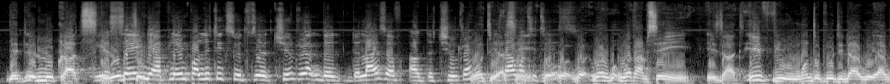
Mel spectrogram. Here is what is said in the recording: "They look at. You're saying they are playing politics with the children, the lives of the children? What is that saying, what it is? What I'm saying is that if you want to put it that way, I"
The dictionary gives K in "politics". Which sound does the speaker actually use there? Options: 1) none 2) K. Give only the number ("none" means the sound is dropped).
2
